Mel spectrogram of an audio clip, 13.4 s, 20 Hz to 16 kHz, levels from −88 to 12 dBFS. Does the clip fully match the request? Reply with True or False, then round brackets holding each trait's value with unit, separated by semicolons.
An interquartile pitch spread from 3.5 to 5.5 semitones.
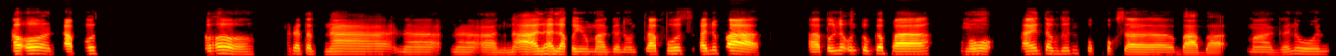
False (3.1 semitones)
